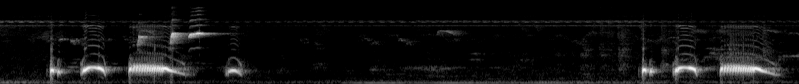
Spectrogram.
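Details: Caged spotted dove singing in the kuk 1 style: a phrase of short arched coos and a longer drawn-out coo, a pause of about four seconds, then the phrase again. Faint high chirps from another bird.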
